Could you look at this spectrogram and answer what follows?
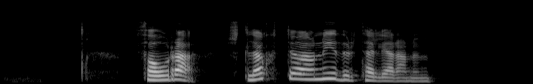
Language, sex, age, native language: Icelandic, female, 60-69, Icelandic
